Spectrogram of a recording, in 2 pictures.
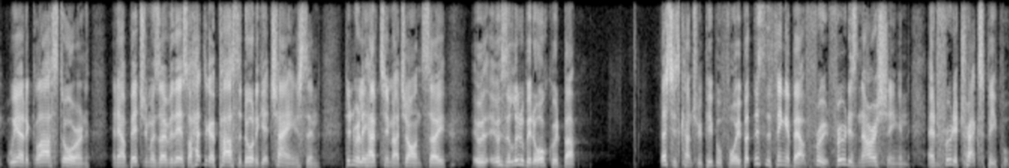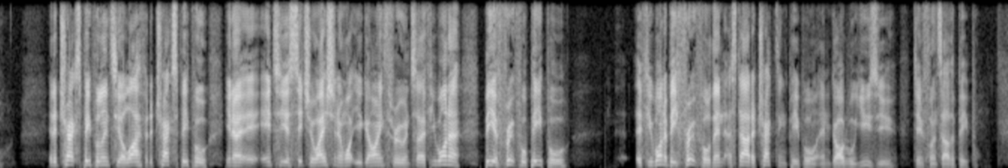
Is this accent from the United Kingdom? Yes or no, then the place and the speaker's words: no; Adelaide, South Australia, Australia; we came from Adelaide where you didn't really know your neighbor at all.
